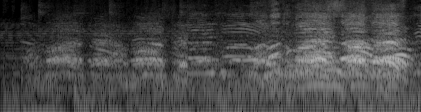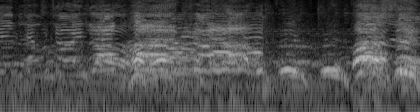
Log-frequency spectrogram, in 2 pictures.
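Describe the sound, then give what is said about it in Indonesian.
Thousands of people in a religious procession marking the start of Muharram in Srinagar, Indian-administered Kashmir, shout in unison along the streets, chanting slogans condemning Israel and America in loud, rhythmic bursts that rise and fall as many voices overlap in a continuous roar. “Teriakan kecaman terhadap Israel dan Amerika berkumandang di sepanjang jalan-jalan yang dilalui warga.”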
